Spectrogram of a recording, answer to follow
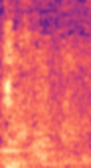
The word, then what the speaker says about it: souvlaki: Like you, chicken souvlaki. Chicken. How'd you say it? Souvlaki. Chicken. Souvlaki, well done. Souvlaki. The pronunciation is absolutely perfect.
